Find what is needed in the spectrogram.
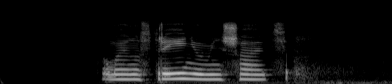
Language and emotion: Russian, sad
